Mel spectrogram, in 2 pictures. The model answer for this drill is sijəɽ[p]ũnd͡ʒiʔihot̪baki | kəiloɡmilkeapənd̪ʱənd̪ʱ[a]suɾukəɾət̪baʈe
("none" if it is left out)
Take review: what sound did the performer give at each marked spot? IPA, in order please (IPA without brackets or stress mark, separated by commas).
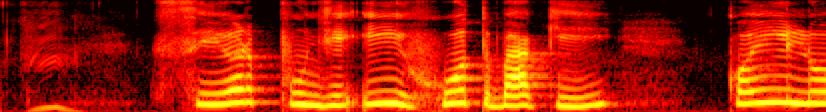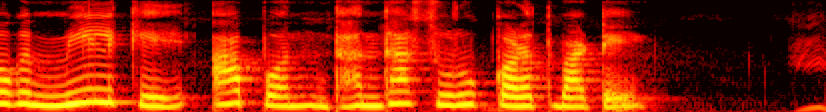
p, a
